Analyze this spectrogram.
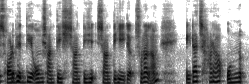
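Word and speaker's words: শান্তিঃ: জন্য তাহলে কি কি হলো চারটি শব্দ ওম শান্তিহি শান্তিহি শান্তিহি এই হলো চারটি শব্দ আর এটিকে যদি আপনি উচ্চারণের বিধি মেনে এবং স্বরভেদের বিধি মেনে করতে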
